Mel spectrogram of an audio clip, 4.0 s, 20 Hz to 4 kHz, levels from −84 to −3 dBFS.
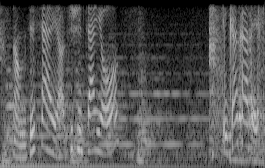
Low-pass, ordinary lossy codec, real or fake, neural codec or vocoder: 3.6 kHz; none; real; none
